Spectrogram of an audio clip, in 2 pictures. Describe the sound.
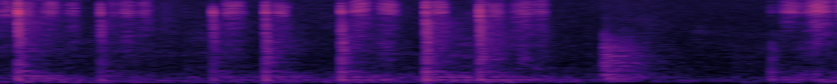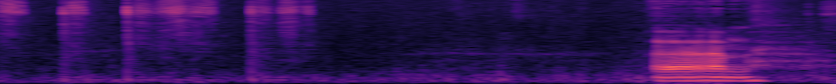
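Writing strokes during a mathematics lecture: many short, scratchy strokes in an uneven rhythm, ending with a louder, denser burst near the close.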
